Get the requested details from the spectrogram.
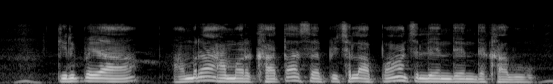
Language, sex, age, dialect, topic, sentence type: Maithili, male, 25-30, Bajjika, banking, statement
